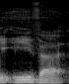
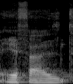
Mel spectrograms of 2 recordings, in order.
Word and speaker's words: Eva: Number 3 would be Eva, or Ifa, as the German pronunciation be, who's my wife.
